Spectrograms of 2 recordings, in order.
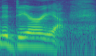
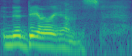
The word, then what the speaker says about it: Cnidaria: front of an N you also do not pronounce the C in front of an N so these are called cnidarians and phylum Cnidaria very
